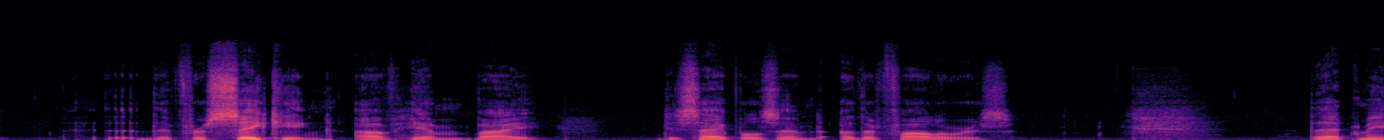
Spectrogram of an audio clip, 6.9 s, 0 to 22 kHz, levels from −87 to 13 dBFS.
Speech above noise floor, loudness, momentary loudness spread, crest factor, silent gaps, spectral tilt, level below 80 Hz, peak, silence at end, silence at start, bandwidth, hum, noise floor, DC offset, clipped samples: 40 dB; -27 LUFS; 24 LU; 22 dB; none; -4.5 dB/octave; -54 dBFS; -6 dBFS; 0 s; 0.55 s; 15 kHz; none; -67 dBFS; under 0.1%; under 0.1%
